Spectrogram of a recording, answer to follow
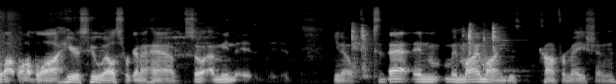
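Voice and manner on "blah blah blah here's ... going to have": ordinary talk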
